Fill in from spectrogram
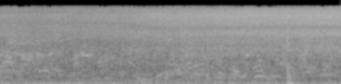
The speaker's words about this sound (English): Backwards waterfall. Oh, yeah. Backwards waterfall? Yeah. That looks really cool. This is what you do if you have imagination. It's a water ride.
